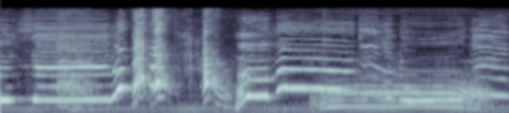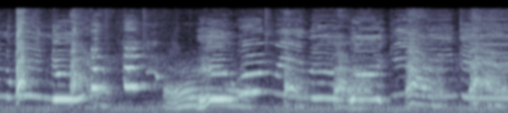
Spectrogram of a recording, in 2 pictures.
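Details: Pet Yorkshire terrier, a female, singing along with its owner in a room: sustained quavering howls that slide downward, interleaved with the owner's sung phrases and short vocal bursts over about twelve seconds.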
